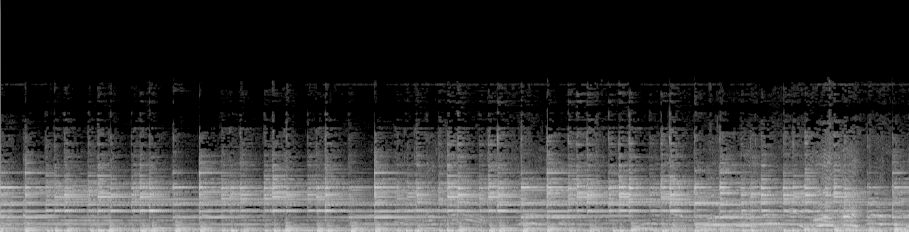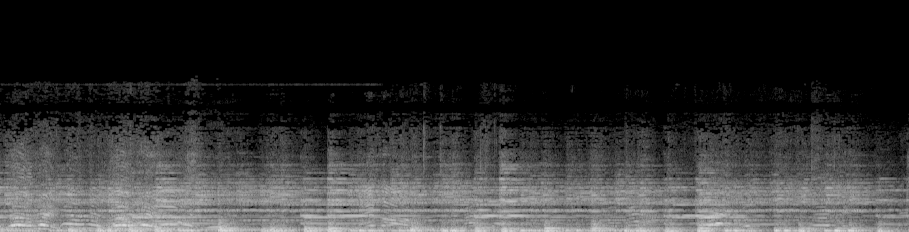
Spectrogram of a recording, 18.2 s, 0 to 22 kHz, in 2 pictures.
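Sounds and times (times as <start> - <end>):
bells or gongs ringing on a danjiri festival float in Osaka: 0.0 - 18.1
booming drums on a danjiri festival float: 0.0 - 18.1
voices shouting and chanting at a danjiri festival: 3.7 - 18.1.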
